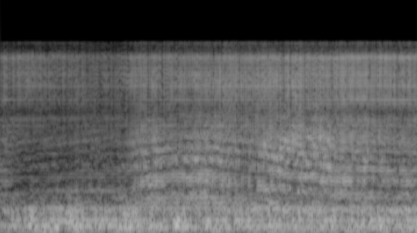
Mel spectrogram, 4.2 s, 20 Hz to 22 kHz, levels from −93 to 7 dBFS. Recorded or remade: remade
